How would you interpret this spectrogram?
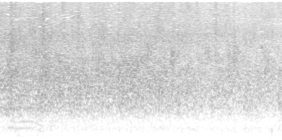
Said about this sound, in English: Come on, I think you can clap. Das war kein großer Applaus. Das könnt ihr besser.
